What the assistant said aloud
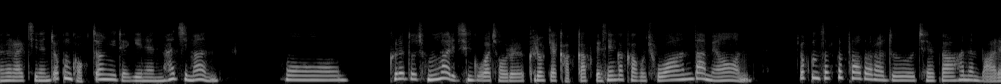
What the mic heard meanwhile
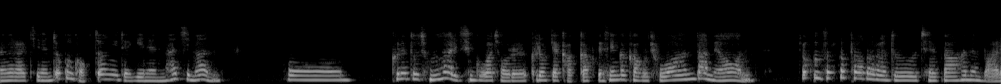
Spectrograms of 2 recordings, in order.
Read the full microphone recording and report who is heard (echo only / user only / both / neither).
echo only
